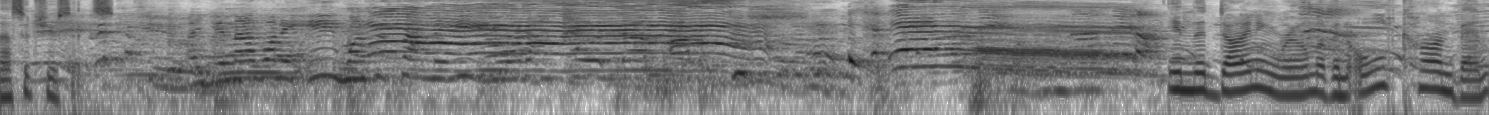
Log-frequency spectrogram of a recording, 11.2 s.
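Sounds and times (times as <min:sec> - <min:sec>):
speech: 0:00.0 - 0:04.0, 0:08.8 - 0:11.1
fussy baby crying in a shelter dining room: 0:02.7 - 0:08.8, 0:09.7 - 0:11.1.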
